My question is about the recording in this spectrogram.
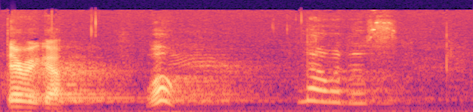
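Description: A person's voice making three short wordless calls, the middle one rising and falling in pitch.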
